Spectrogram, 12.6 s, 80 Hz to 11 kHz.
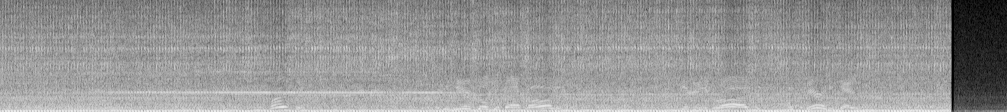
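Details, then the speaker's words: Old John Deere 185 mower, sat for two years, bought for scrap; after new battery, starting spray and carb cleaner on gummy choke, small engine fires up and holds a steady, even drone with no misses, then cuts off; runs pretty good. "that thing fired up and ran pretty good"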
